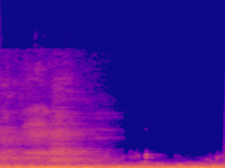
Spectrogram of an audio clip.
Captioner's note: sigh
